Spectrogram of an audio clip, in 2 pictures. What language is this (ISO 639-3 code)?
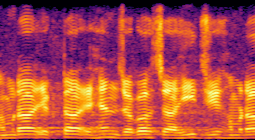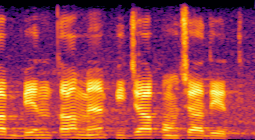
mai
